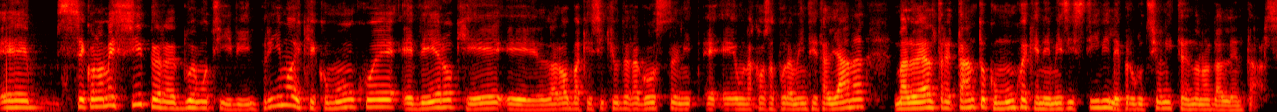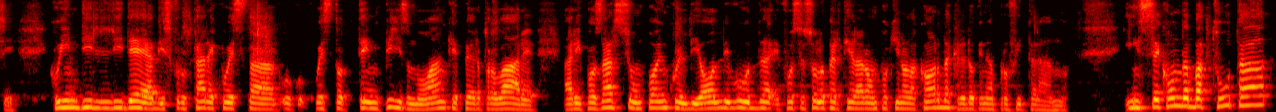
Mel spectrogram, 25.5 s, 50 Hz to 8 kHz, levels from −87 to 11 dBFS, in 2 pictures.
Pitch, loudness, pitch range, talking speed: 155 Hz, -31 LUFS, 145-175 Hz, 180 wpm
